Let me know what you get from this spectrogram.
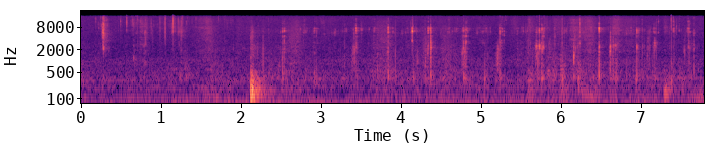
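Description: Close-miked eating sounds of a slice of pizza: biting and chewing, with many small wet mouth clicks.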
